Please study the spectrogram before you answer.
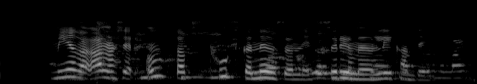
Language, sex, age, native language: Icelandic, male, 12, Icelandic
